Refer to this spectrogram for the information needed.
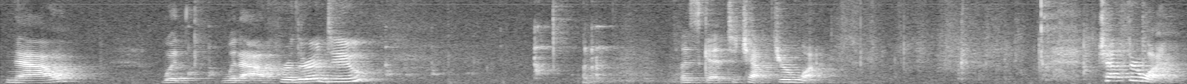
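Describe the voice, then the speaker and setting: A woman's voice: mid-range voice, pushed and bright, slight background noise. A woman doing a comedic read-aloud of a story as host, amused and exasperated, adding asides as she goes. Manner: amused, breaks into giggles while reading, exasperated asides. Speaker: host of a fanfiction reading show. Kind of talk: comedic dramatic reading with asides. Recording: roomy, echoing room sound.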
